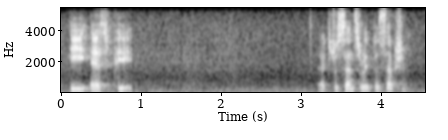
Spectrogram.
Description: ESP sound effect.wav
